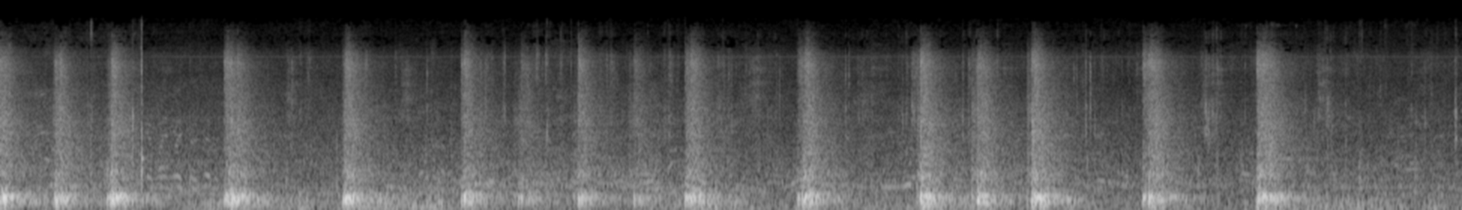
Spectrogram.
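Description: Parade band's bass drum and cymbals beating a march rhythm, a strong stroke about every second with quicker strokes in between, over people's voices.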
